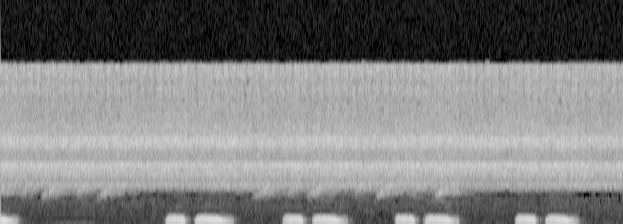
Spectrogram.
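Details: Moulting decoy spotted dove during trapping, after a quiet start giving four evenly spaced pairs of coos, a short note then a downward-curving longer coo, with a constant insect whine overhead.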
